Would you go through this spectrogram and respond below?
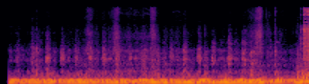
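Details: Deutsch Drahthaar dog riding in a cable car, panting fast and steadily throughout, a rapid rhythmic breathy huffing over a constant low mechanical hum from the car.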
